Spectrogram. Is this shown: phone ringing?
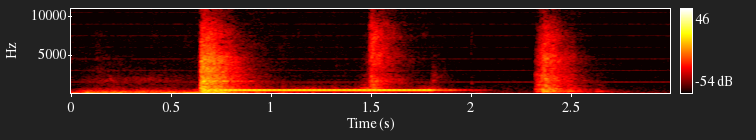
yes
